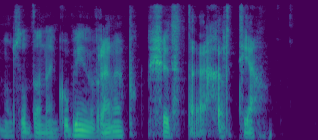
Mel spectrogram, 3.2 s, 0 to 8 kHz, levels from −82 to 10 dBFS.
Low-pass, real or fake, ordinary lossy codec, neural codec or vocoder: 7.2 kHz; fake; AAC, 48 kbps; vocoder, 22.05 kHz, 80 mel bands, WaveNeXt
